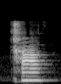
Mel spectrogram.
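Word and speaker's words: 他: In case of Chinese, we call it ta. Ta. Ta means he. Ta means he. The first tone, ta.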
